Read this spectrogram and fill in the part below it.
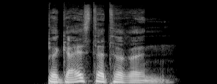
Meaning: inflection of begeistert: 1. strong genitive masculine/neuter singular comparative degree 2. weak/mixed genitive/dative all-gender singular comparative degree
- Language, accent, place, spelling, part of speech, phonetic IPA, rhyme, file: German, Germany, Berlin, begeisterteren, adjective, [bəˈɡaɪ̯stɐtəʁən], -aɪ̯stɐtəʁən, De-begeisterteren.ogg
